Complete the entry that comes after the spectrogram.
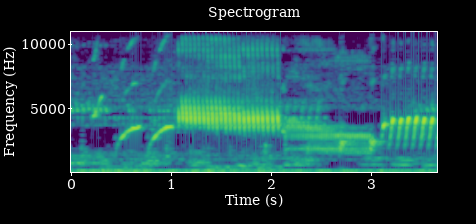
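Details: Long-singing canary whose song serves to coax silent canaries into singing: two rising slurred whistles, a fast buzzy trill, a lower flat rattling phrase, then a bright quick trill, with a soft low hum underneath.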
